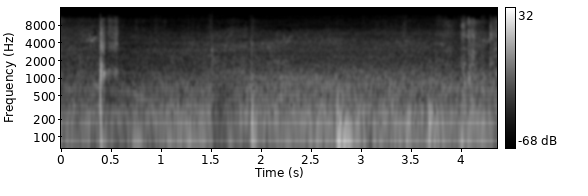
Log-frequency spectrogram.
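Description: Handling noises at a table: one sharp click about half a second in, then a few soft taps and a low thump.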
